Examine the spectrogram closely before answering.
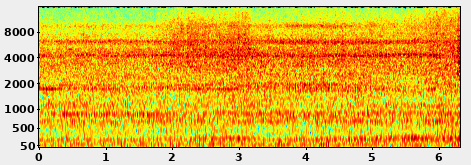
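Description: A truck engine idling steadily, a constant low hum over an even noise.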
